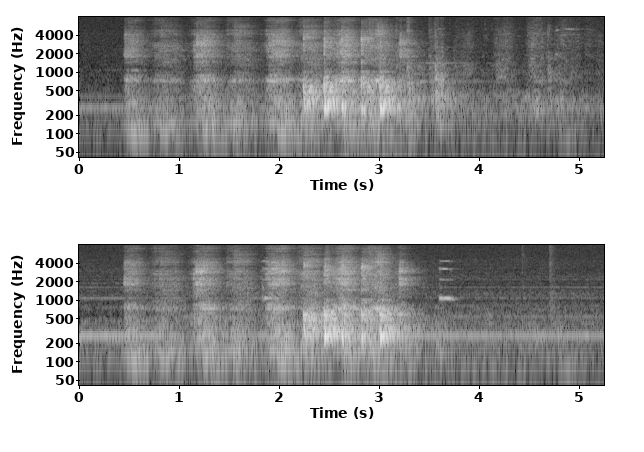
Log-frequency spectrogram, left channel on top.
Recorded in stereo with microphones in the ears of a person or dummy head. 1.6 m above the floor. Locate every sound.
0.4 s sawing: 35° right (ahead or behind), 3.5 m
2.2 s knocking: 20° left (ahead or behind), 2.0 m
